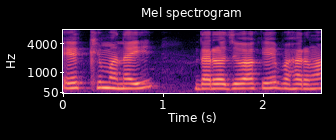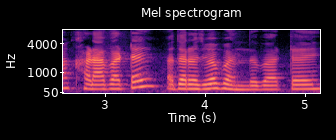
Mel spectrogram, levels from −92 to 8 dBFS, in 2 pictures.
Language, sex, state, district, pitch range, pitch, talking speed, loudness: Bhojpuri, female, Uttar Pradesh, Gorakhpur, 210-240 Hz, 220 Hz, 140 wpm, -16 LUFS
